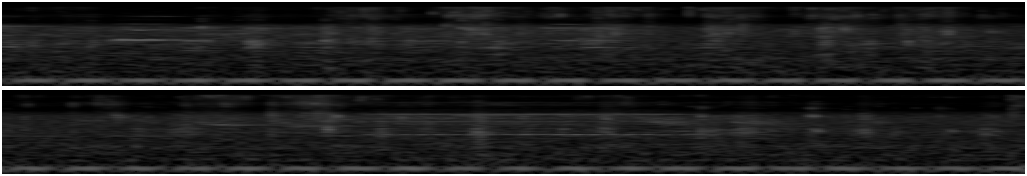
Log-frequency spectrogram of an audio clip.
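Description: Wet squishing and small clicks of rice and dal being mixed and squeezed by hand, with chewing, over quiet background music whose low, steady pulsing beat is the loudest sound.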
